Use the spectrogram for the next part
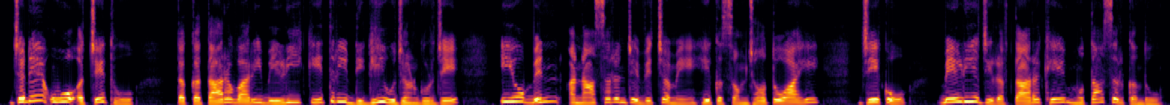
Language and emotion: Sindhi, neutral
